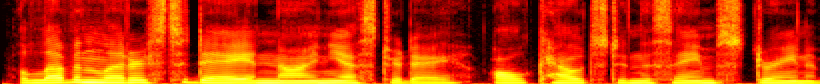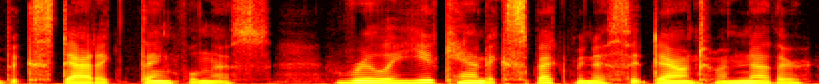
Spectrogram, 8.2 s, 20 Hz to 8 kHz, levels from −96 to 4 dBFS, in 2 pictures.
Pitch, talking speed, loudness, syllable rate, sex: 180 Hz, 190 wpm, -18 LUFS, 5.4 syllables/s, female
